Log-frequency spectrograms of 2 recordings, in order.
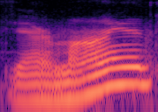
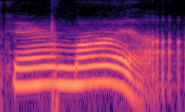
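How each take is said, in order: First: Said in the usual way. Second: Name called out much higher; a high scolding call of the name. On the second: Acted. Calling Jeremiah twice, differently.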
